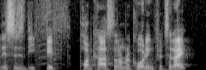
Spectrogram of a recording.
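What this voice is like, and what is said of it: Slightly cracking, strained voice. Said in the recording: “My voice might be getting a little bit cracky here.”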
